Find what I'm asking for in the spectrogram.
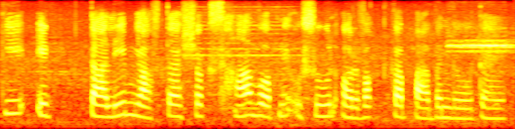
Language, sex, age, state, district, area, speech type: Urdu, female, 18-30, Uttar Pradesh, Aligarh, urban, spontaneous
